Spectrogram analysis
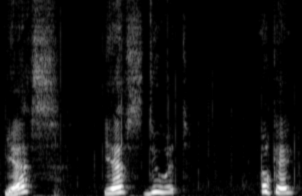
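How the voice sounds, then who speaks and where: A man voicing a gruff, impatient male ogre with a brusque, mocking manner, in a storybook screenplay reading. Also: very high voice, expressive, takes it slowly, darkish tone, pitched above the performer's own voice, full character voice. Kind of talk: storybook screenplay read with character voices.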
